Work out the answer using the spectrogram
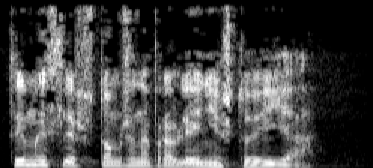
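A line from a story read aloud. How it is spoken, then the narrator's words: Sigh. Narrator (Russian): вздохнул Герман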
